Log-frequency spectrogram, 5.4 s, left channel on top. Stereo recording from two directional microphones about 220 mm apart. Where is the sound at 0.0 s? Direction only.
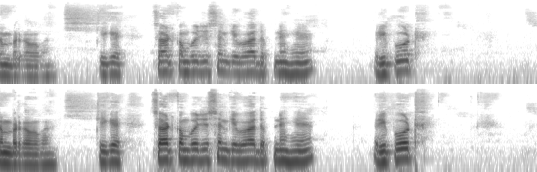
50° right (ahead or behind).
